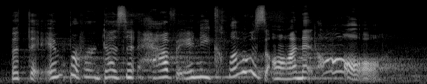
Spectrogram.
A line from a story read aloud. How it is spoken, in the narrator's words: a little child exclaimed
